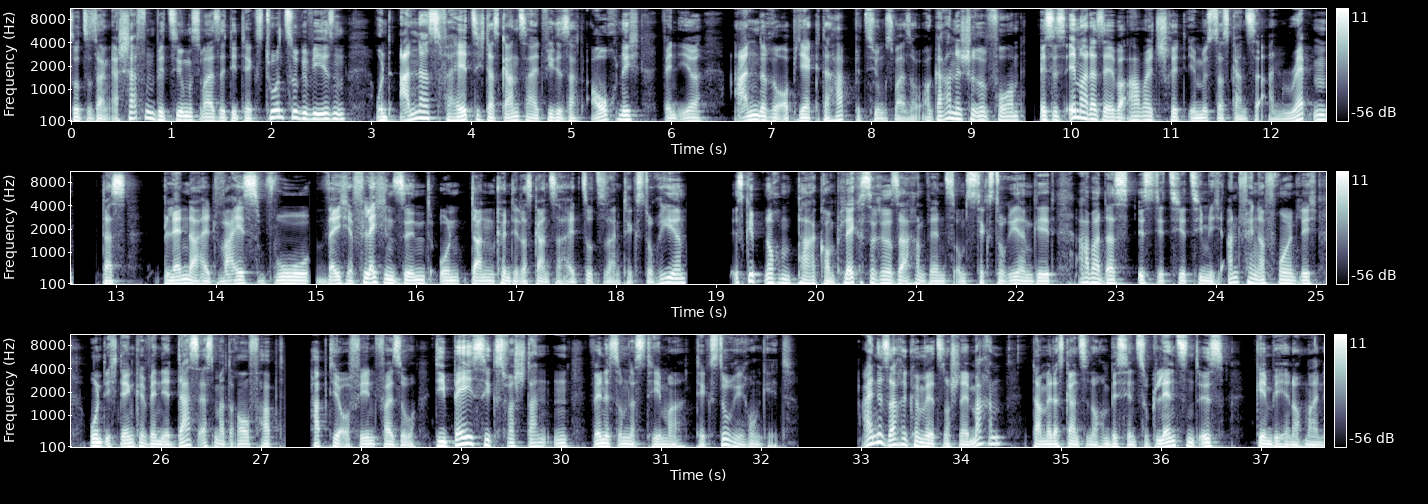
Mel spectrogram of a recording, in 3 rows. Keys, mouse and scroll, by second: 1.8 scroll down 2, 2.2 middle click, 3.0 middle click, 3.0-3.5 scroll up 3, 3.5 scroll down 3, 24.4-25.2 scroll up 2, 25.2 shift+middle click, 26.7 shift+middle click, 27.3-27.9 scroll down 1, 27.9 middle click, 27.9 scroll down 1, 30.9 middle click, 35.4 click, 35.4 scroll up 1.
